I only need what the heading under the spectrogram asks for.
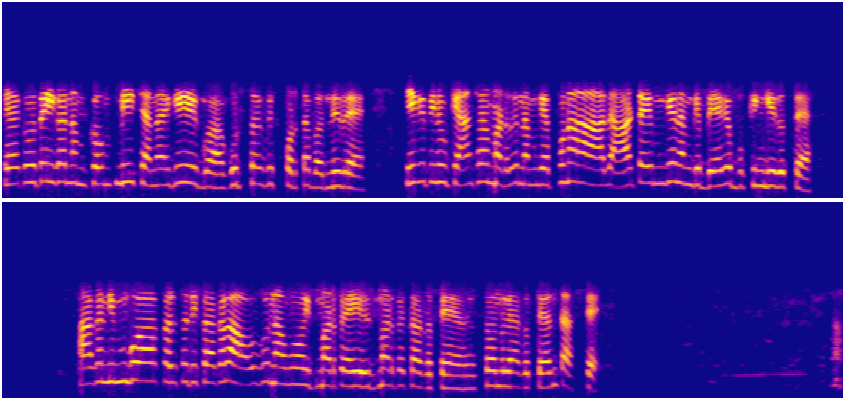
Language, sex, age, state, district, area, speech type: Kannada, female, 30-45, Karnataka, Chamarajanagar, rural, conversation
